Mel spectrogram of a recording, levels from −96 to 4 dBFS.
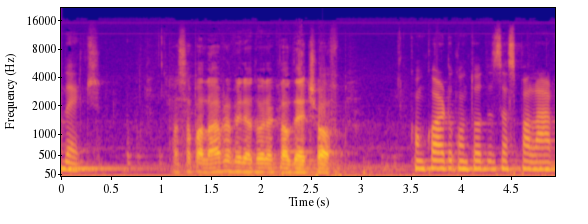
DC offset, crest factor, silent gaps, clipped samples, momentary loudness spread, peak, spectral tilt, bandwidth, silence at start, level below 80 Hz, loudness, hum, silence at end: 3%; 16 dB; none; under 0.1%; 20 LU; 0 dBFS; -5.5 dB/octave; 16 kHz; 0 s; -36 dBFS; -15 LUFS; none; 0 s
